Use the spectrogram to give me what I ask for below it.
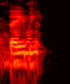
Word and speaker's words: Sebi: I never know how to pronounce his name. – Sebi.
